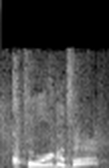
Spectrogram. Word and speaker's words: Cordoba: the chrysler ads because the proper spanish pronunciation of cordoba is cordova and matabon kept stumbling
